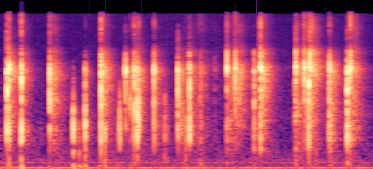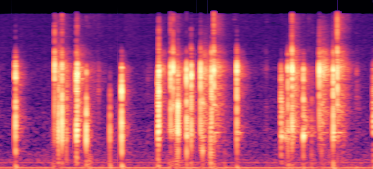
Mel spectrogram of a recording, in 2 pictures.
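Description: An empty, hollow, clear PET plastic water bottle with a blue cap is held in one hand and repeatedly squeezed and crushed by the fingers. It produces a rapid series of sharp, bright crinkling crackles that die away almost instantly, with quieter rustling between the bursts.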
